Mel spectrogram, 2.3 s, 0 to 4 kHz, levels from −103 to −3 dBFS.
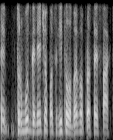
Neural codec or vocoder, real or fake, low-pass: none; real; 3.6 kHz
